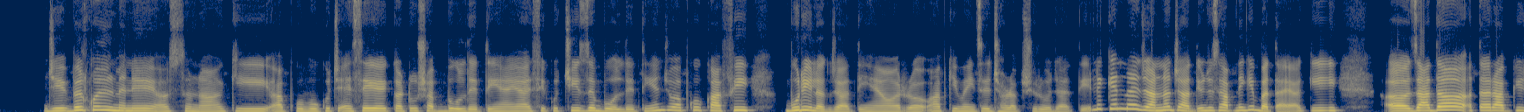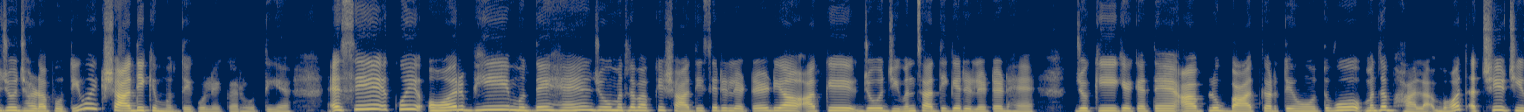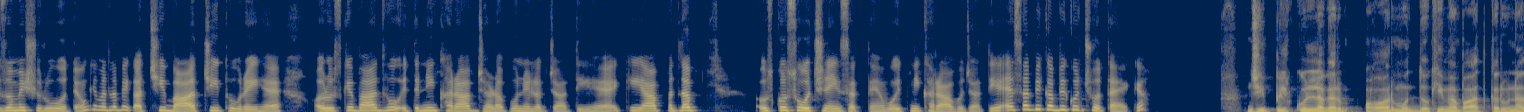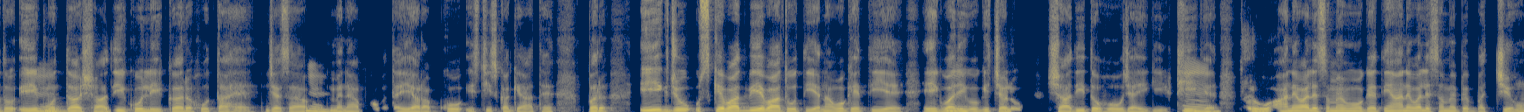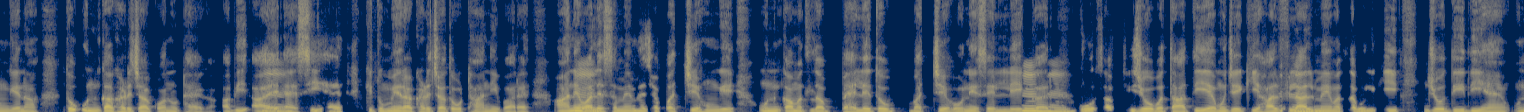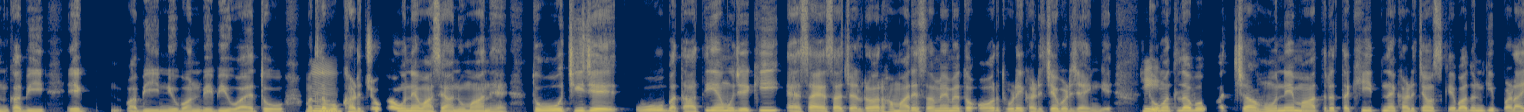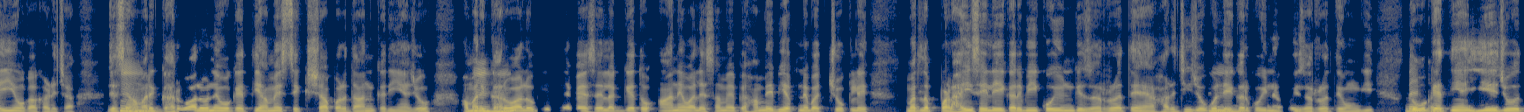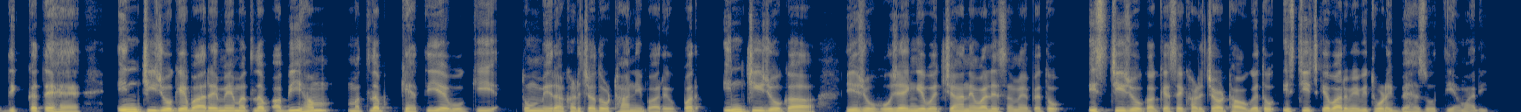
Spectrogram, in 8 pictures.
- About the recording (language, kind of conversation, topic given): Hindi, advice, क्या आपके साथी के साथ बार-बार तीखी झड़पें होती हैं?
- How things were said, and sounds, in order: in English: "रिलेटेड"; in English: "रिलेटेड"; in English: "न्यूबॉर्न बेबी"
